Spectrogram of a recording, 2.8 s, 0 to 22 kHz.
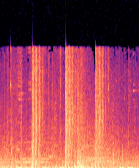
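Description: Rapid gunfire rattles through a Battlefield 4 campaign battle in overlapping bursts of shots and explosions, a dense, chaotic fusillade lasting the full few seconds.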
